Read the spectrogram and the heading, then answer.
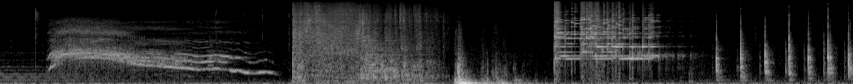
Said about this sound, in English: The board games were thrown across the room. The television was smashed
